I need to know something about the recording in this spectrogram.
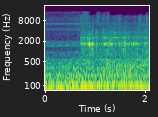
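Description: Melted butter bubbling faintly in a saucepan on a low gas flame. The background changes abruptly under a second in.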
